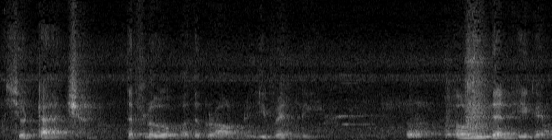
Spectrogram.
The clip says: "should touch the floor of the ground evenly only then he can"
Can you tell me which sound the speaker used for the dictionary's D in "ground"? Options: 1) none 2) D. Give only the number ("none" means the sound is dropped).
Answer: 2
